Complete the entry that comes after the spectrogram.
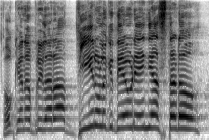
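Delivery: high, loud preacher's call; rousing question. Real, not acted. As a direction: throw the question out at full voice. (గొంతు పెంచి సంఘానికి గట్టి ప్రశ్న)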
